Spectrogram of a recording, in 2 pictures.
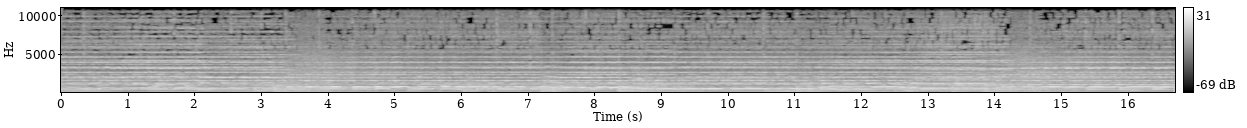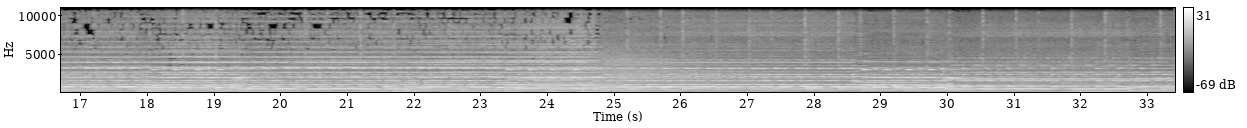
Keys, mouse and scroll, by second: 0.3 click, 2.2 click, 6.2-9.6 drag, 9.7 1, 10.2 2, 11.0 scroll down 1, 12.8-19.0 drag, 19.7 click, 20.4 click, 21.8 click, 23.4 space, 24.1 click, 25.3 0, 27.7 click, 31.7 click, 33.3 click.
